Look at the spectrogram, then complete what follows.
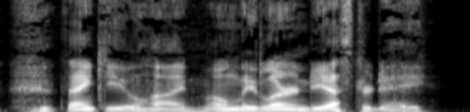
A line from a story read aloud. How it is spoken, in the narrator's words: chuckled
